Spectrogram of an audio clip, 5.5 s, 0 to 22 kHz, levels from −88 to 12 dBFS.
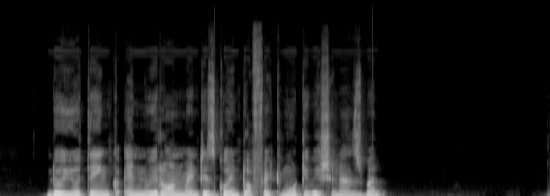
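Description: At 2.15 s and again at 3.73 s there's a DC step, the baseline jumping about -24 dBFS, each a low thump that drains away as a 20 Hz high-pass lets it decay.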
